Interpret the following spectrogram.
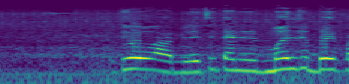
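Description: Steady low rumble of a car heard from inside the cabin, with a woman's voice talking over it from about a second in.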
